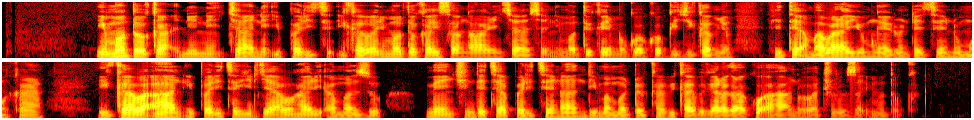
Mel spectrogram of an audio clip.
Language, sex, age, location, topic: Kinyarwanda, female, 18-24, Kigali, finance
